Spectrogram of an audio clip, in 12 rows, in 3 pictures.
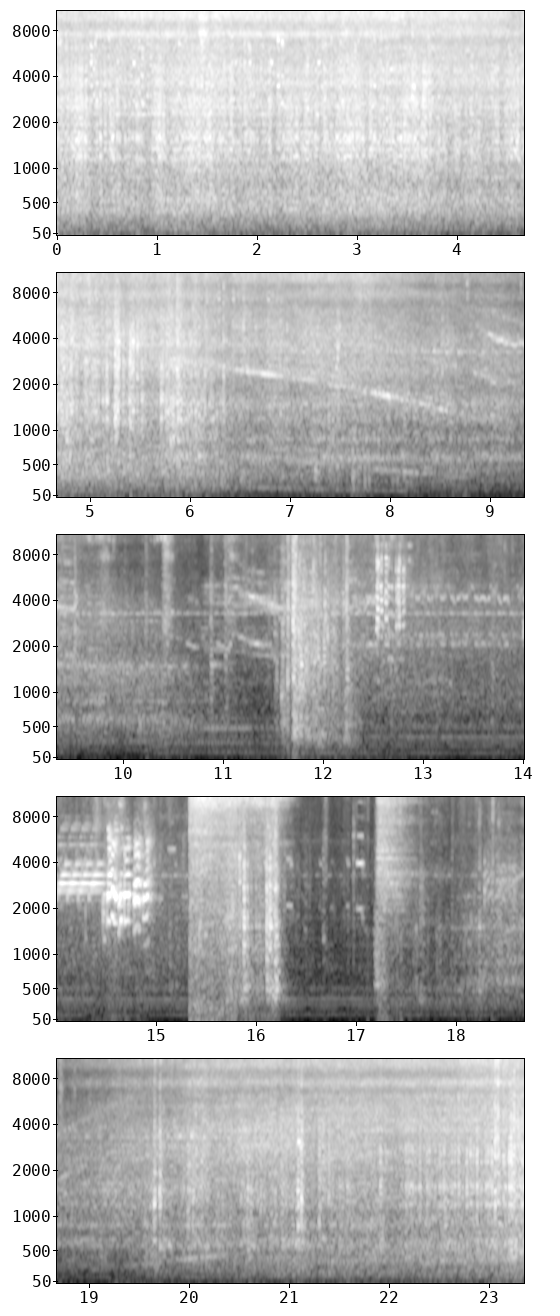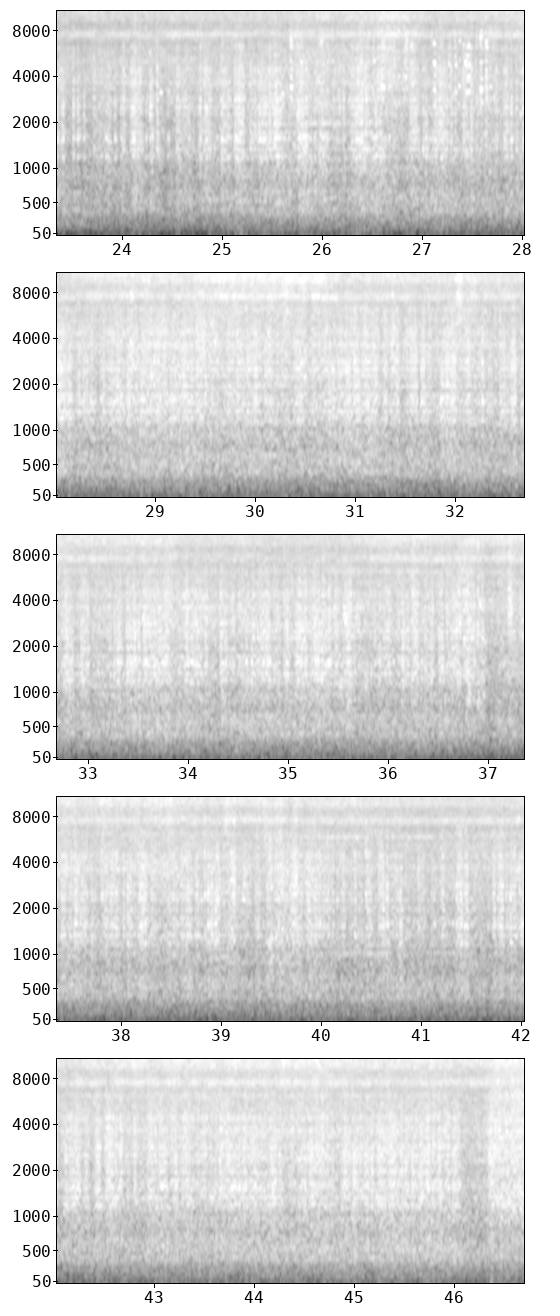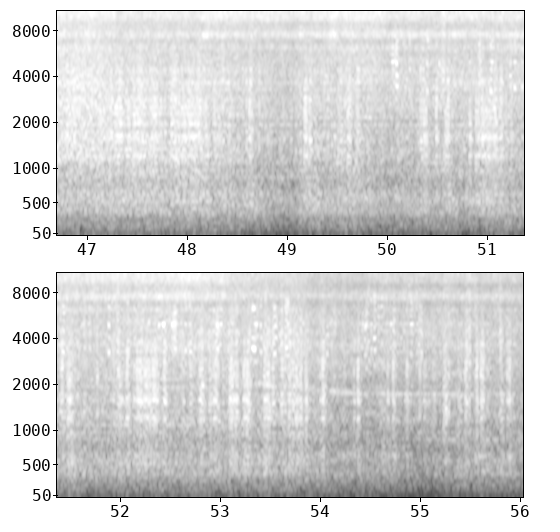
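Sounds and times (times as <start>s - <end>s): sped-up train rattle of rapid clicks: 0.0s - 6.5s, 20.5s - 56.0s.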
